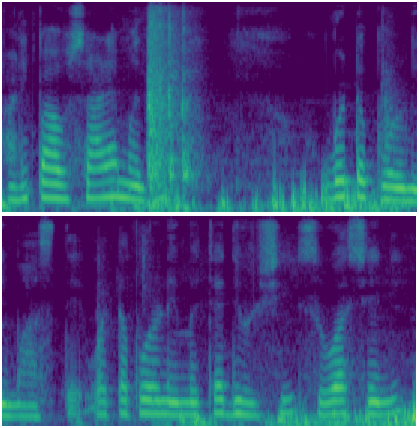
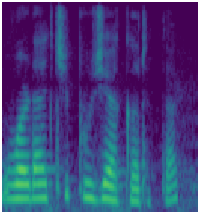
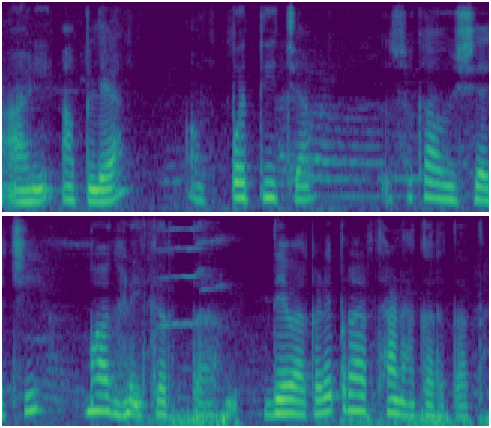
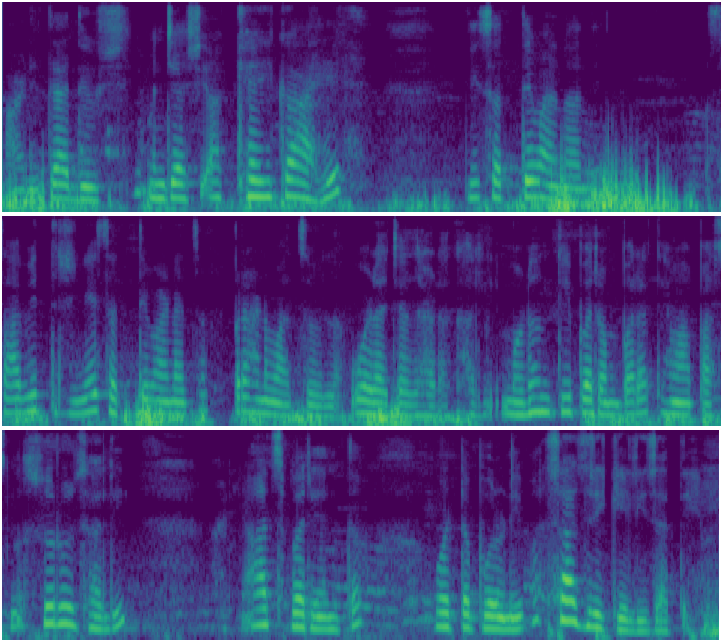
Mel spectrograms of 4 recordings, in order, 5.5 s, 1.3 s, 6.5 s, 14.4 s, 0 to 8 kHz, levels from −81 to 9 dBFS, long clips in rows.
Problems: constant background noise, continuous background conversations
